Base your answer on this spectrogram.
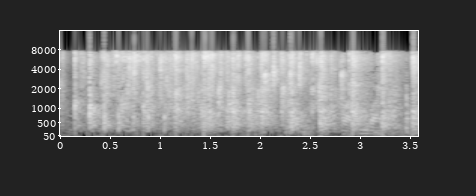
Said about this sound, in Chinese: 行，那么我们废话不多说，我们开始吧，大家掌声有请。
